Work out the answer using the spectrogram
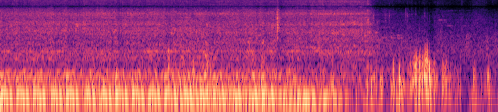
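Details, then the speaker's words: Engine with a dual-quad carburetor setup, timing set roughly and a thermostat installed; a carburetor is still to be cleaned. Low, loping idle with an uneven beat as one cylinder keeps dropping out, then it shuts off; single-cylinder misfire. "But just to give you a little taste of how it starts. You'll hear it missing on one cylinder."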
